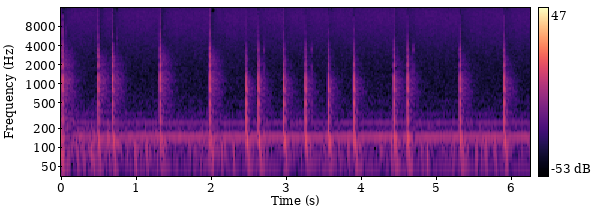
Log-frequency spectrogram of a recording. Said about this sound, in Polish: A w październiku przeprowadziliśmy taką próbę. Mnie przyszła do głowy taka myśl, żeby mu wypukać jakąś melodię. I ja mu wypukałem to.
